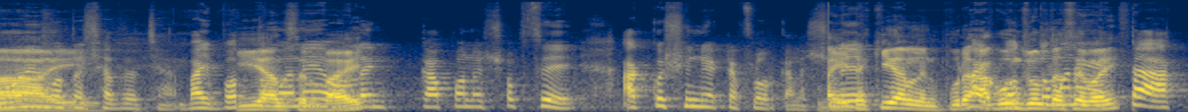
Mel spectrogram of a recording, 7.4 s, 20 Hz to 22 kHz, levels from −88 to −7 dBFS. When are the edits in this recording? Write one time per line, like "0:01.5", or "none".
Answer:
0:05.2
